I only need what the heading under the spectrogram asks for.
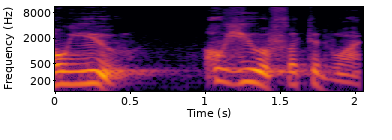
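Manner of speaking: close, personal, quiet tone. Coaching readers on how to deliver a line, demonstrating in an intimate tone. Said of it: "bring down the tone of voice to an intimate tone".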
